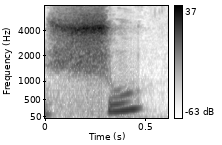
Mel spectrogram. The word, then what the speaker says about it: chou: Then, un chou. Okay, remember, when you combine this C and H, you get the sound sh.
